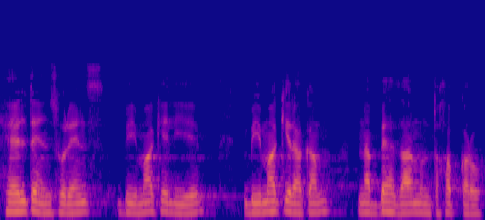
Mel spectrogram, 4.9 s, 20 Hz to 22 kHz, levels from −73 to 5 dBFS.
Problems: constant background noise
